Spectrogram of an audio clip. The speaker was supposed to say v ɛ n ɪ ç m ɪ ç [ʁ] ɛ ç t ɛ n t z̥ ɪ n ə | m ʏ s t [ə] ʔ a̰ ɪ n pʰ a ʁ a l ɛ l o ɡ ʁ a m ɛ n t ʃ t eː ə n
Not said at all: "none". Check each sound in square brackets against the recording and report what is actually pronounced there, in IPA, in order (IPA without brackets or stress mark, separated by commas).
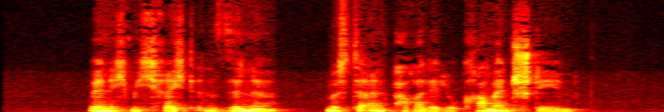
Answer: ʁ, ə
